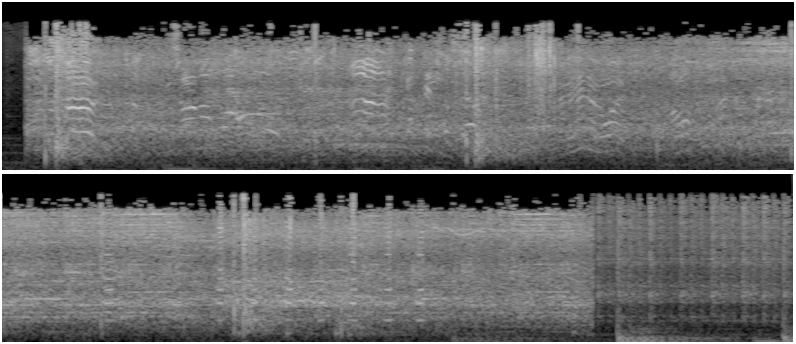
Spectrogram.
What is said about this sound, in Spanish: Un tremendo tumulto, una enorme confusión, miles de personas invadiendo el terreno de juego y eh, un fuego en las gradas. Nadie sabía lo que estaba sucediendo.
